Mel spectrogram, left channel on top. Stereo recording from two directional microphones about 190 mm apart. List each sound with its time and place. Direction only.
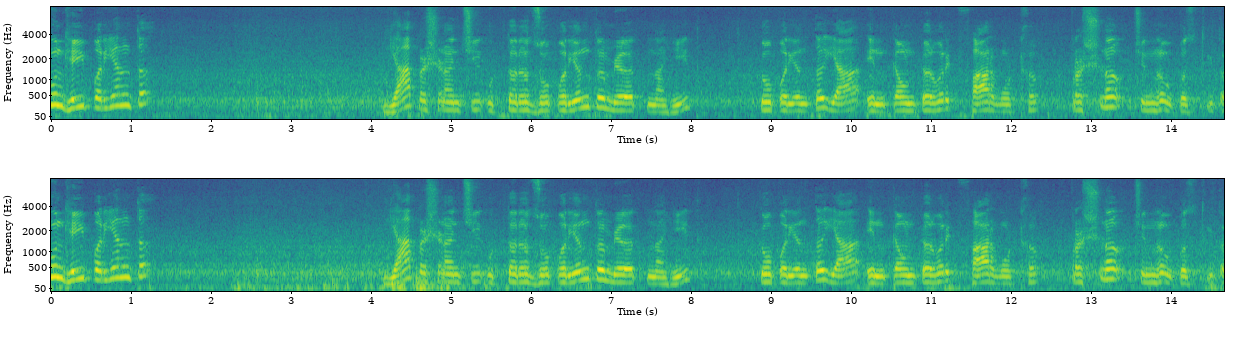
0.0 s speech: 10° left (ahead or behind)
4.3 s speech: 10° left (ahead or behind)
